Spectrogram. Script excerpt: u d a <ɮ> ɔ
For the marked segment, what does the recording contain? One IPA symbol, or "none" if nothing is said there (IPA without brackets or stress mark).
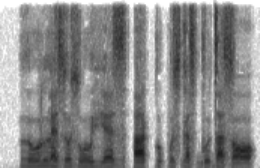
z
